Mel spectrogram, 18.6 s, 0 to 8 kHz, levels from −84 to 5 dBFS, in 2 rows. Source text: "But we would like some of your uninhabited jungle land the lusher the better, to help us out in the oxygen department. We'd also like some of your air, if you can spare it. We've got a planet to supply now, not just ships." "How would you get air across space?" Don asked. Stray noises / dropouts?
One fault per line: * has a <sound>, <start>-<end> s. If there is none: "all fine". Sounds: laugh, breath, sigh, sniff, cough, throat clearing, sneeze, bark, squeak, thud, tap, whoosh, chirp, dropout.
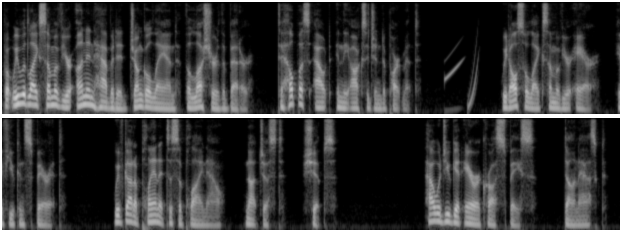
* has a chirp, 6.6-7.2 s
